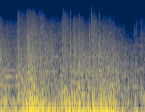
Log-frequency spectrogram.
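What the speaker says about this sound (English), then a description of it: "More torpedo hitting." Dense naval battle gunfire and dull impacts from torpedoes striking warships in the game Ultimate Admiral Dreadnoughts, a continuous rumbling barrage of booms and shots at steady loudness with no voices.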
